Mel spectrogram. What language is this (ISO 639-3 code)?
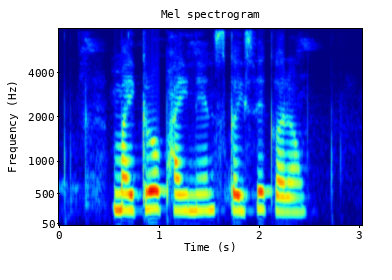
hne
